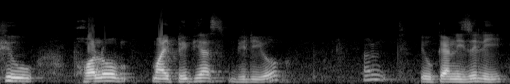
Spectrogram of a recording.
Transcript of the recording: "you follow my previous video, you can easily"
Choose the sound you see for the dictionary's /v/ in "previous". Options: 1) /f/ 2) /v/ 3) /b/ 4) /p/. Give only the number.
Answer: 3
